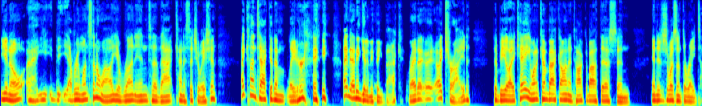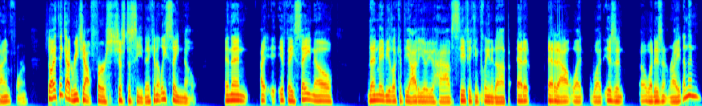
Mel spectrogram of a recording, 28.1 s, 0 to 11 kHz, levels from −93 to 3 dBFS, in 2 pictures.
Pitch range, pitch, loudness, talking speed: 105-135 Hz, 120 Hz, -19 LUFS, 220 wpm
